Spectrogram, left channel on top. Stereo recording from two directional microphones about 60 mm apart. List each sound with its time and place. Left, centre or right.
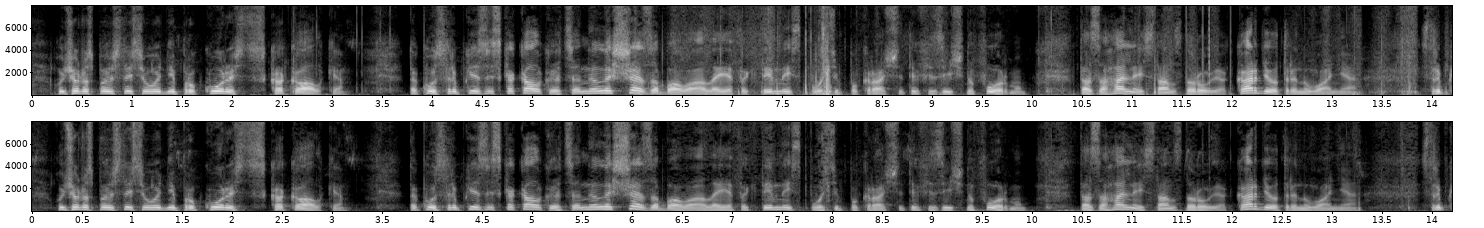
0.3 s speech: centre
1.5 s speech: centre
2.0 s speech: centre
3.8 s speech: centre
9.6 s speech: left
10.4 s speech: left
12.7 s speech: left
